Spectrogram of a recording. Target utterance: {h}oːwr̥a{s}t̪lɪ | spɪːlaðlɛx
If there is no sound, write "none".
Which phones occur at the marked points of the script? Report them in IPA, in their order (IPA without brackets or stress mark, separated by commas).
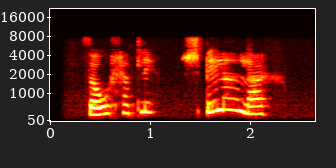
θ, none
